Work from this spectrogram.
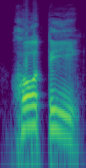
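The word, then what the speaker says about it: ὅτι: son separadas por la palabra griega que se pronuncia joti Qué significa qué y a veces se unen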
